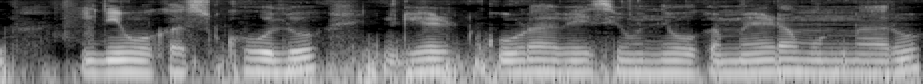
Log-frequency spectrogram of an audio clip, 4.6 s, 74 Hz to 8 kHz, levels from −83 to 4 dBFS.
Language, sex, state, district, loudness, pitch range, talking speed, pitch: Telugu, male, Andhra Pradesh, Sri Satya Sai, -18 LUFS, 135-145 Hz, 130 wpm, 140 Hz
